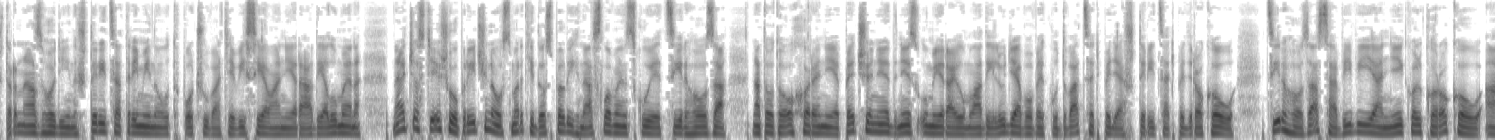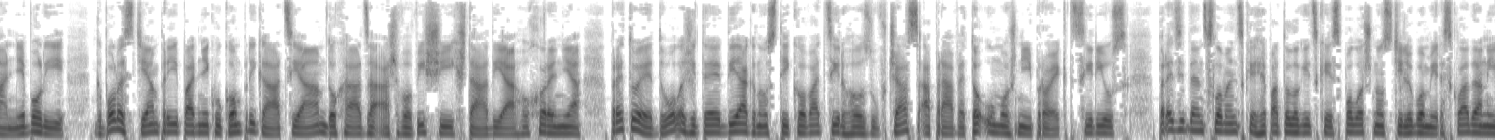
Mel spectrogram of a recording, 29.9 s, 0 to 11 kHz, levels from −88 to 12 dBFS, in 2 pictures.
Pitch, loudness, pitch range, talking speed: 120 Hz, -23 LUFS, 110-130 Hz, 130 wpm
